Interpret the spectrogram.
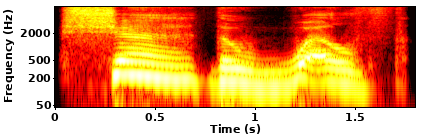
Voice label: Female Blood Elf Play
